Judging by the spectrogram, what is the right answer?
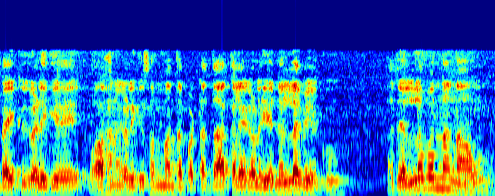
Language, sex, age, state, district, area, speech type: Kannada, male, 45-60, Karnataka, Udupi, rural, spontaneous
